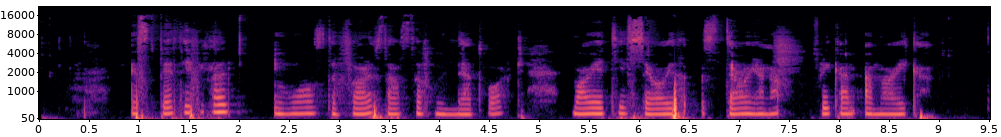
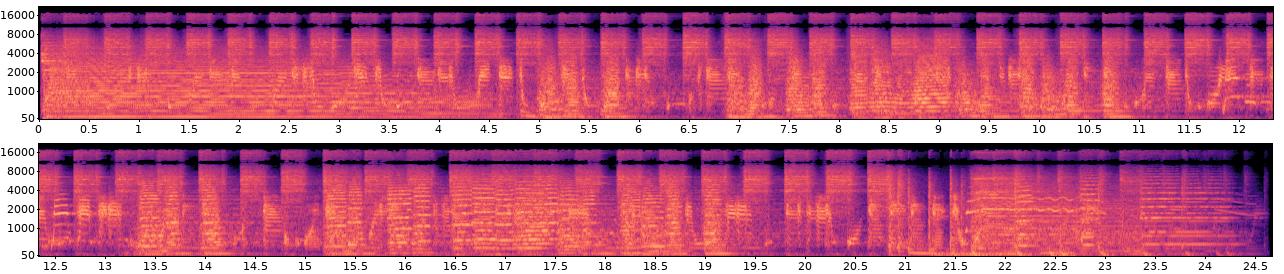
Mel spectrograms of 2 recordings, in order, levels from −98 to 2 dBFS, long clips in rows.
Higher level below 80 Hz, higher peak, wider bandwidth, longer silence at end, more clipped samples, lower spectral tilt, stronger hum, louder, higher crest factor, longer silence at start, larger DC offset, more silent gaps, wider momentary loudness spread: about the same, -40 dBFS vs -40 dBFS; about the same, -2 dBFS vs -4 dBFS; about the same, 16 kHz vs 17.5 kHz; first, 0.6 s vs 0.15 s; neither; first, -6.5 dB/octave vs -1.5 dB/octave; neither; second, -32 LUFS vs -16 LUFS; first, 28 dB vs 14 dB; first, 0.95 s vs 0 s; neither; neither; first, 12 LU vs 6 LU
